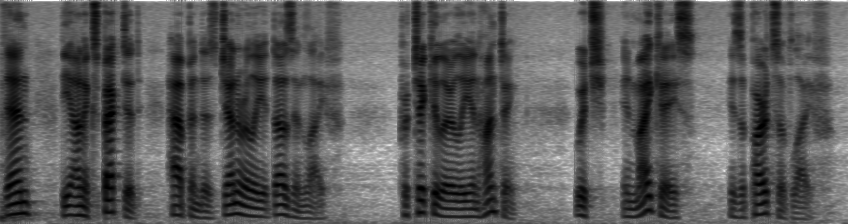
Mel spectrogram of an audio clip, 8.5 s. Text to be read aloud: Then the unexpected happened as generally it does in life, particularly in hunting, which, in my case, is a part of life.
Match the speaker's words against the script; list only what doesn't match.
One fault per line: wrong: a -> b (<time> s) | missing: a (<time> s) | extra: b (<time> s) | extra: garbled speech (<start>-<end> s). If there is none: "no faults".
wrong: part -> parts (7.5 s)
